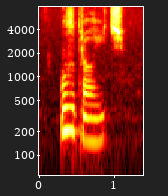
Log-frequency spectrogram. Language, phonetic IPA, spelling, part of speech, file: Polish, [uˈzbrɔʲit͡ɕ], uzbroić, verb, LL-Q809 (pol)-uzbroić.wav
